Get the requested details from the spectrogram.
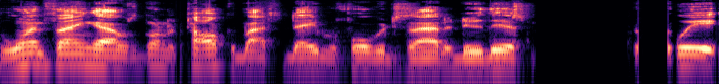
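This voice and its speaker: In a strong Southern US accent, a man speaks at a medium pitch with a dry, close sound and no echo. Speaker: podcast co-host and trucking recruiter. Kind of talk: casual podcast conversation. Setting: video podcast recording.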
